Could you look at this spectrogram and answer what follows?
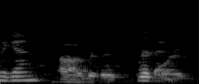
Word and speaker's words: Rybbon: Rybbon. Rybbon. Or people always pronounce it as Rybbon because it's spelled with a Y.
